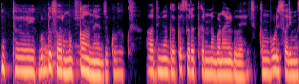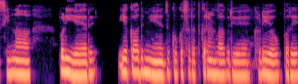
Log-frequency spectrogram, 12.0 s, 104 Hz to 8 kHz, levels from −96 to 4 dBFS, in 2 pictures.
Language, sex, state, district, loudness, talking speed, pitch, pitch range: Rajasthani, female, Rajasthan, Churu, -18 LUFS, 155 wpm, 180 Hz, 170-195 Hz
